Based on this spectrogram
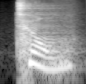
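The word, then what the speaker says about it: tomb: Next এটা আছে আমরা এটাকে অনেকে টম বলছি অনেকে টুম্প বলছি well so the right pronunciation will be tum okay so next আমরা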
